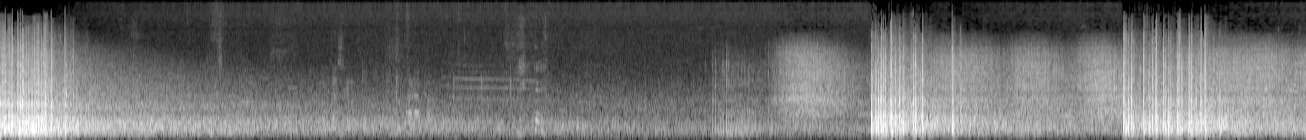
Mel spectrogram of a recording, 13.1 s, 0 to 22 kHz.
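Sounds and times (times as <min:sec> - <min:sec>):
firework burst: 0:00.0 - 0:02.6, 0:07.1 - 0:13.0
fireworks crackling: 0:00.0 - 0:05.9, 0:06.9 - 0:13.0
firework hiss: 0:07.1 - 0:13.0.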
